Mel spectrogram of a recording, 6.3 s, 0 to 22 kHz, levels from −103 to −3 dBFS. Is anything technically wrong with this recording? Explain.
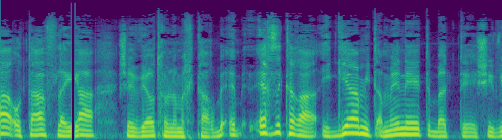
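Yes. A corrupt frame was muted between 0.89 and 0.98 s of this speech clip. Flipped bits left one compressed frame undecodable, so the player substituted silence for its full length. Everything after it stays in time. The 95 ms hole cuts in abruptly, which fits the loss of a single frame. On a waveform it appears as a sharp-edged flat line. On a spectrogram it is a clean vertical blank across all frequencies, with hard edges on both sides.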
